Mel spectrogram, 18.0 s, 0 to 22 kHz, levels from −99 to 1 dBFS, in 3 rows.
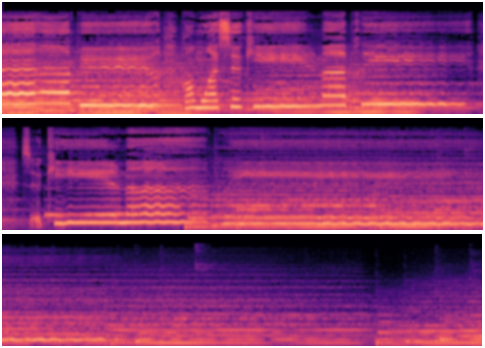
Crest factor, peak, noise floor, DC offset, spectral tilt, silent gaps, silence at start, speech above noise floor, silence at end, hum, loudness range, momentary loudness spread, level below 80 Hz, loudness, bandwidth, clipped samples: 16 dB; -2 dBFS; -41 dBFS; under 0.1%; -5 dB/octave; none; 0 s; 22 dB; 0 s; none; 16 LU; 20 LU; -38 dBFS; -19 LUFS; 15.5 kHz; under 0.1%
